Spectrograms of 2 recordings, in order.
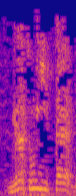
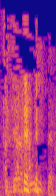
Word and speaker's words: gratuita: il servizio di distribuzione gratuita dei podcast gratuita con l'accento sulla I.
